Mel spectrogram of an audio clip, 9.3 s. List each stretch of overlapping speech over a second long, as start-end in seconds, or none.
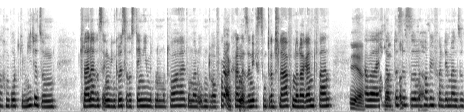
7.3-8.7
